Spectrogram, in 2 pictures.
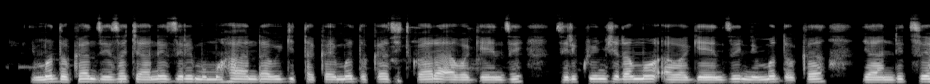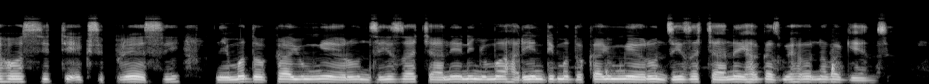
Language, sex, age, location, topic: Kinyarwanda, male, 25-35, Musanze, government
